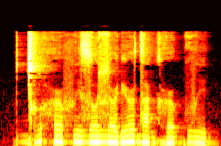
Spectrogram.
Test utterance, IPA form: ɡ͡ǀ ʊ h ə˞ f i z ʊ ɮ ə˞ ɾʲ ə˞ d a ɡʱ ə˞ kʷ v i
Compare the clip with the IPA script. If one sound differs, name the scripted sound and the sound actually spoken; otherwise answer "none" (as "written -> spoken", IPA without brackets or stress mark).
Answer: none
